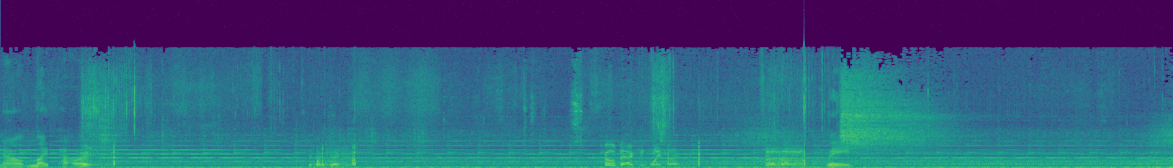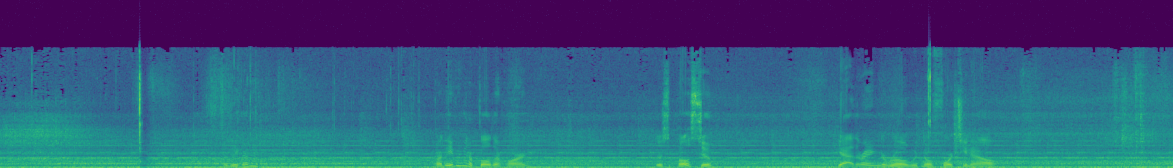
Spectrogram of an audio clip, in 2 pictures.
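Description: A diesel locomotive engine rumbles as it approaches, growing louder.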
